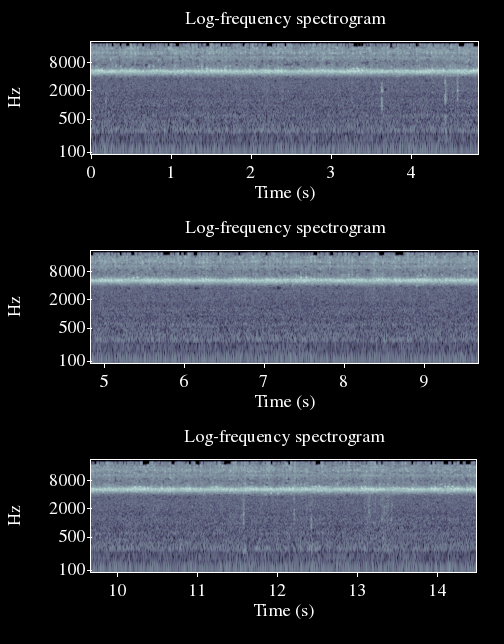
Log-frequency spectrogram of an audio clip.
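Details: Captive crickets at a cricket farm form a dense, unbroken high-pitched chirping chorus, a steady shimmering trill that never pauses, with a few faint clicks near the middle.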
